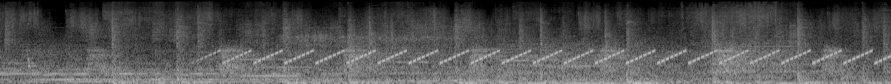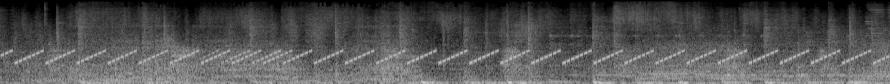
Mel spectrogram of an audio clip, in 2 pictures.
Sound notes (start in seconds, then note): 2.0 alarm blaring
